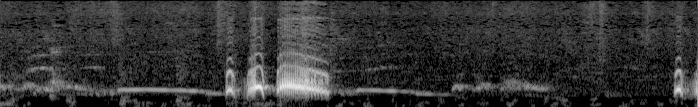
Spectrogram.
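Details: Spotted dove song for luring other doves into singing: a faint drawn-out tone, then two quick coos and a long rich coo near mid-clip, with a further soft note and a new coo starting at the end. No other sounds.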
